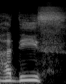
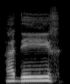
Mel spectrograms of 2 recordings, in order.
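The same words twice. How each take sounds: First: The last consonant is a plain hissing s. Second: The last consonant has the tongue at the teeth. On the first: The speaker calls it wrong. "हदीस सीन के साथ जो हम प्रोनाउंस करते हैं ना, ये भी नहीं होता, ये भी गलत है" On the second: The speaker calls it right. "जबान की नोक ऊपर वाले दांतों का किनारा लगाएं"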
